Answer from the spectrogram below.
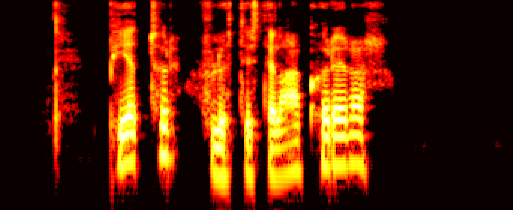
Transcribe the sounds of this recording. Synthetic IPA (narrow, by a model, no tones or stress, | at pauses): pʰɛːt̪ʏɾ̥flʏht̪ɪst̪ʰɪla̰ːkʰœɾɛɾaɾ̥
